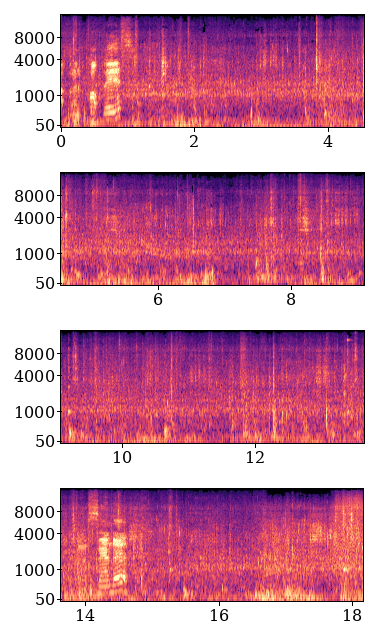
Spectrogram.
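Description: Waves slosh against a boat's hull.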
